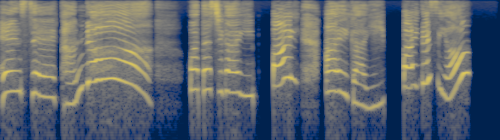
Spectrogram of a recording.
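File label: COMBINE, Japanese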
